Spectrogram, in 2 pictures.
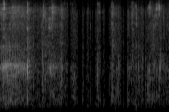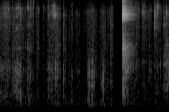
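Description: A person chewing avocado toast on wheat bread close to the microphone: soft, irregular wet mouth clicks. About six seconds in comes one sharp, louder crunch as a fresh bite is taken.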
